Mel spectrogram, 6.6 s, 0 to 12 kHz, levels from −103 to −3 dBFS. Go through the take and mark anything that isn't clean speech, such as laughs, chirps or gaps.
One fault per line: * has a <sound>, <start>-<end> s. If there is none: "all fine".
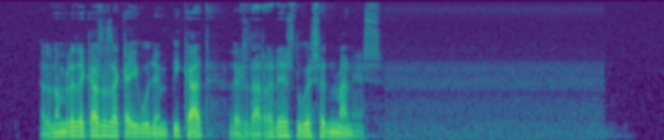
all fine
